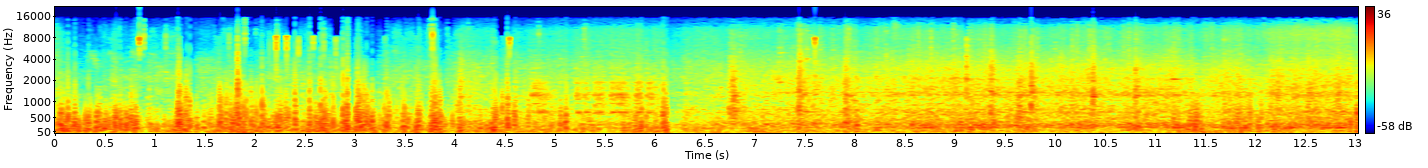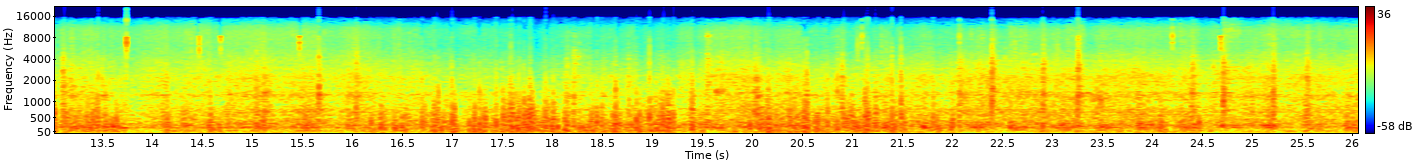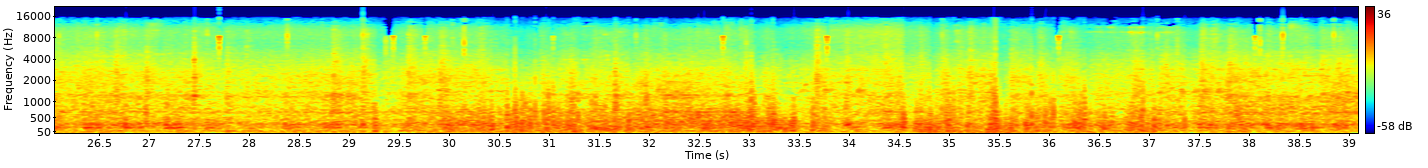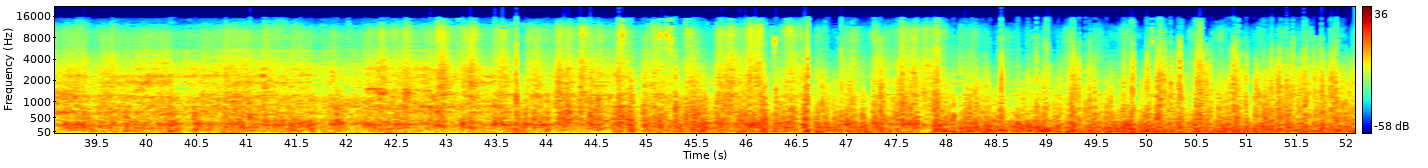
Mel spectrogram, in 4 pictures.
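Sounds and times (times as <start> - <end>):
train wheels rumbling on track: 0.0 - 52.0
clicks over rail joints: 4.0 - 11.4.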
